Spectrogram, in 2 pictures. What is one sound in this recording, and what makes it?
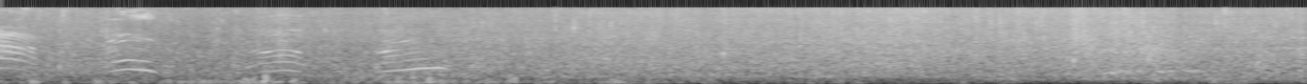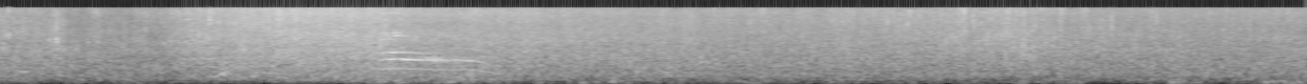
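Small waves break and wash through shallow sea water.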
